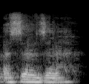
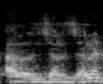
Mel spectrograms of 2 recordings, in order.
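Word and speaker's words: الزلزلة: di Indonesia adalah surat Az-Zalzalah. Surat Az-Zalzalah. Penting diingat bahwa banyak yang membacanya surat Al-Zalzalah dan ini kurang tepat sebenarnya. Ini kurang tepat karena zai huruf alif lam syamsiyah hingga dia Az-Zalzalah.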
